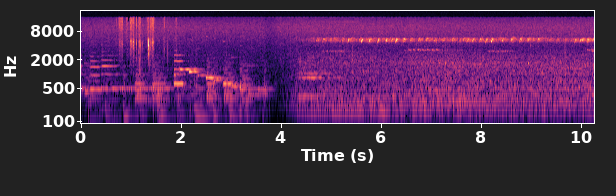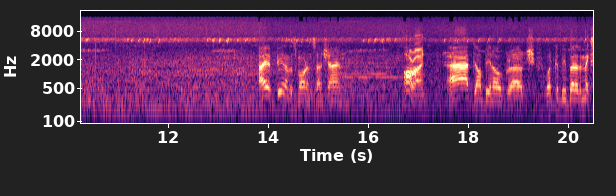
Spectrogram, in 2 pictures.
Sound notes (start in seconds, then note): 3.9 birds chirping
